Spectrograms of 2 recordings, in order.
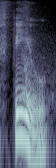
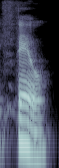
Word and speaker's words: few: Also, be careful when pronouncing the word few because its vowel is ew, as in cute, mute, or huge. And don't ever say fill, or fill. It's not correct. It has to be few.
